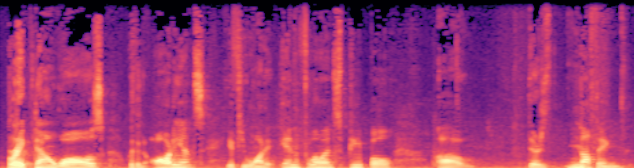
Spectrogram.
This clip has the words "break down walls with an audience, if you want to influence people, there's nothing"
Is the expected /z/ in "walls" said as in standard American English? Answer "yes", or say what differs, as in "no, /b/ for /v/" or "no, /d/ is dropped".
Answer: yes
